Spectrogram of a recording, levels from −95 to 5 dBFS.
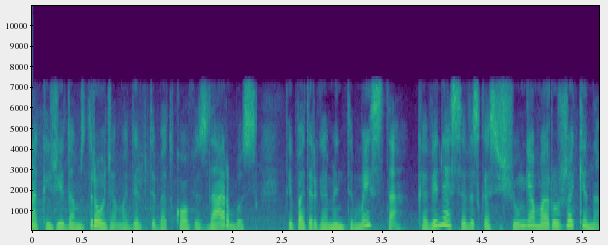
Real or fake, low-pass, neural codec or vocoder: real; 7.2 kHz; none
